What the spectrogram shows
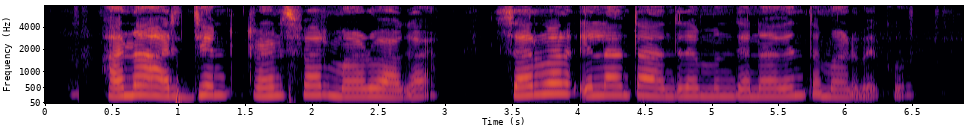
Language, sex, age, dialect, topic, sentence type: Kannada, male, 25-30, Coastal/Dakshin, banking, question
